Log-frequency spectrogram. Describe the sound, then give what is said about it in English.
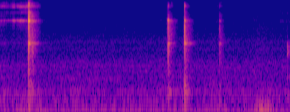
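Crisp clinks of a ceramic tea cup against a kettle while hot water and winter night tea are prepared: one bright ringing knock, then a quieter cluster of three light taps a couple of seconds later, with no talking. “I've prepared some hot water and my winter night tea.”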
